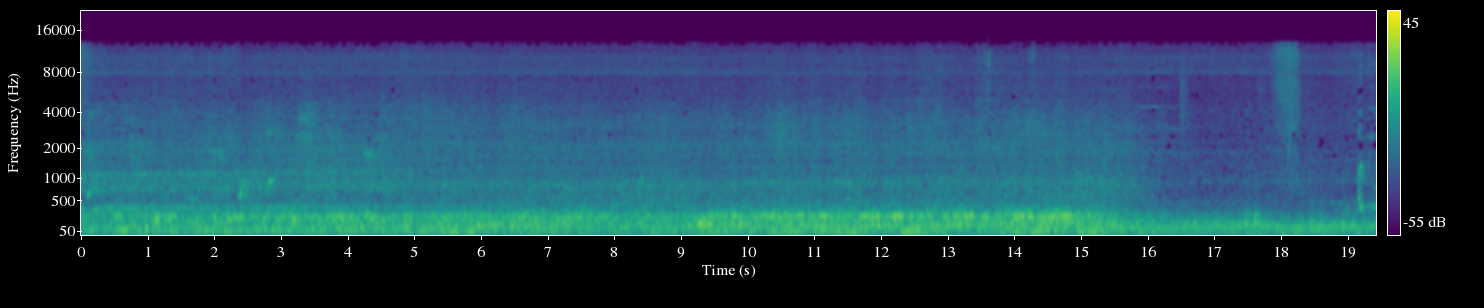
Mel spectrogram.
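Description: A passenger train runs steadily with a loud, continuous low rumble and rattle; around the end the noise drops and thins as the carriage comes out of a tunnel.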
